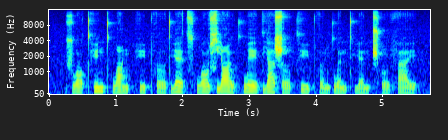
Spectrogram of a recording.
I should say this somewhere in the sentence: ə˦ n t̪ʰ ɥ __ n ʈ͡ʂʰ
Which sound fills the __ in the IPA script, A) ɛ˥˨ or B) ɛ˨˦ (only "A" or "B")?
B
